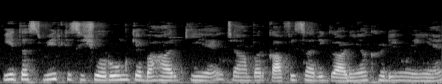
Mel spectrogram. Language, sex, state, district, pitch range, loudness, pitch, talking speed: Hindi, female, Jharkhand, Jamtara, 180-210 Hz, -16 LUFS, 185 Hz, 205 wpm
